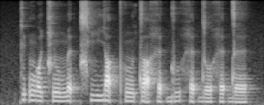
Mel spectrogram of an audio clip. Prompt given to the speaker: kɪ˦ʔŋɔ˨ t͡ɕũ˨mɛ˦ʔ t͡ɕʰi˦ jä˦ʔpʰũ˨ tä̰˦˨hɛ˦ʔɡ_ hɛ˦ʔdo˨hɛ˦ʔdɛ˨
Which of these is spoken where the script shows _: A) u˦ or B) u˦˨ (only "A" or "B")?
A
